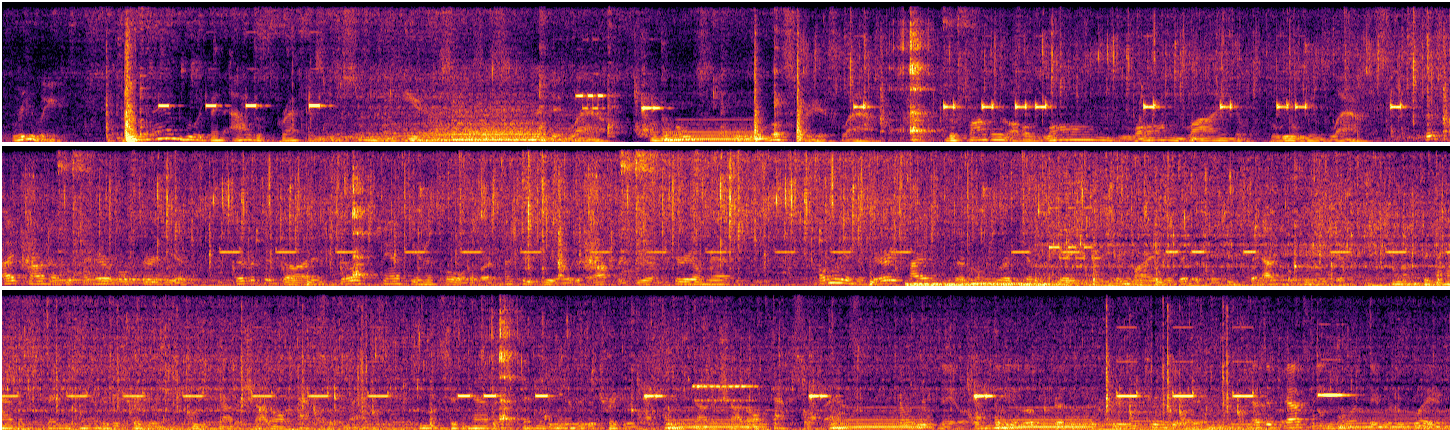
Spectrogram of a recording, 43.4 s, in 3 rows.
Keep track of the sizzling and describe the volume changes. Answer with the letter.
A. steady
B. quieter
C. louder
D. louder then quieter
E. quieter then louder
D.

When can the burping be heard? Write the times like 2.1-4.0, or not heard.
8.8-9.4, 17.8-18.2, 33.7-34.2.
